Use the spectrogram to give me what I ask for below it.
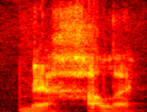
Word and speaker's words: Michalak: And we're talking about Falcon Lake in connection with this book, and I can barely pronounce the co-author's name, Stan Michalak. Michalak, yes.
